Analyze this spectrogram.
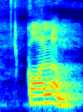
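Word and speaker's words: column: कॉलम, इसको कॉलम पढ़ेंगे, एन पढ़ ही नहीं पाएंगे आप कितना भी ट्राई कर लो।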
